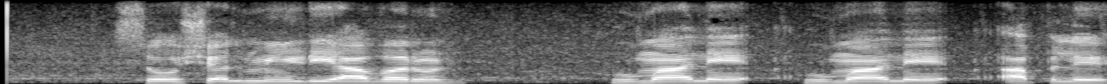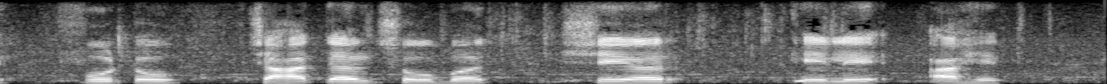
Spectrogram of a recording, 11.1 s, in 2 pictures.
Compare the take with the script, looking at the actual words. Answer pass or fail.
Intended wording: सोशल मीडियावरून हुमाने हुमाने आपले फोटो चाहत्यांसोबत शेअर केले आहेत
pass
